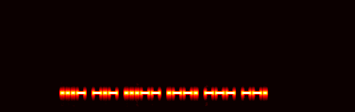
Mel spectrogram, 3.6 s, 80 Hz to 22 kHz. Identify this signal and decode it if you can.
Morse code, heard as a keyed tone, about 41 wpm, 700 Hz. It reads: VK3POG
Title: DXCC-100 Call Signs - 6 Characters - Repeated 2x - 45wpm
